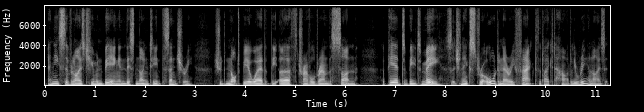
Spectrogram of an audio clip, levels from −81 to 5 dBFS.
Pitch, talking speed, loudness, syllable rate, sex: 125 Hz, 185 wpm, -19 LUFS, 5.6 syllables/s, male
